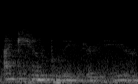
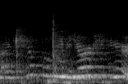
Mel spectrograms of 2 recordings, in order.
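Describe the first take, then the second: First: Soft, quiet and heartfelt; tender. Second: High, loud delighted greeting; excited. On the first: Nancy reaching her soulmate, soft and moved. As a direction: drop to a hushed, moved tone. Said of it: "And she gets to me". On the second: Nancy greeting friends, high and loud. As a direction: squeal it to the crowd. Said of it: "She's like". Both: Retold or imitated.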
